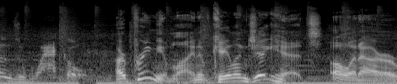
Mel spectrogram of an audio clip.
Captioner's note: voiceover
